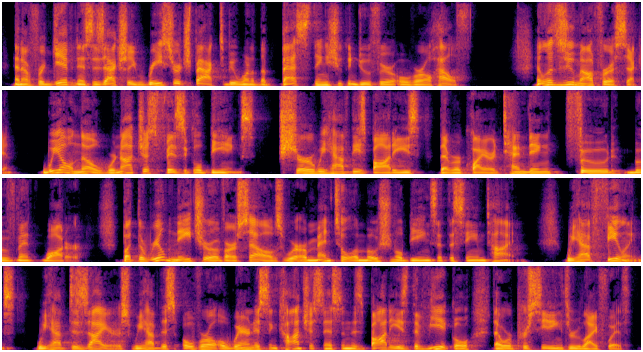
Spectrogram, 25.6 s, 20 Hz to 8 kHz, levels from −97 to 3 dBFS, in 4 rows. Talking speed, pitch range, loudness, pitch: 205 wpm, 105-150 Hz, -17 LUFS, 115 Hz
